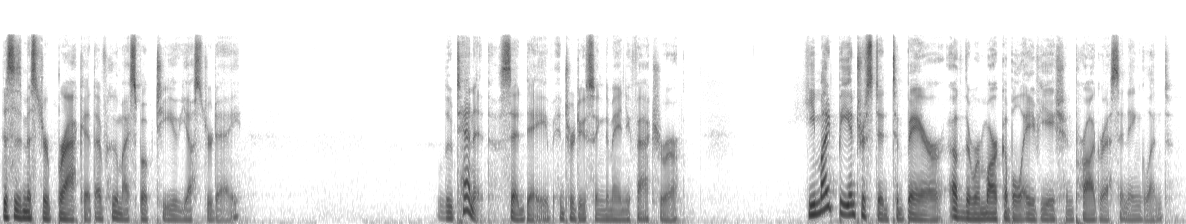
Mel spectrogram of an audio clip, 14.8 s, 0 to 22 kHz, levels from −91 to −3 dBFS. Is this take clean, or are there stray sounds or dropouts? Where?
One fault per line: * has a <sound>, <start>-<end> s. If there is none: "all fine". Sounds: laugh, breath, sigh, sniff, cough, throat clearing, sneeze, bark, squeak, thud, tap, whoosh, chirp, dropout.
all fine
